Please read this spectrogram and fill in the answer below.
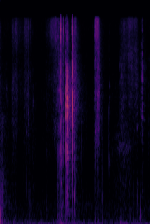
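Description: A tarot deck being shuffled by hand: a few short papery rustles and taps of the cards, the sharpest about halfway through.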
